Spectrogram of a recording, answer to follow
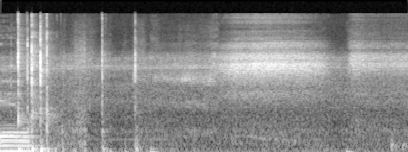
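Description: Typing on a computer keyboard: a quick run of keystrokes at the start and a couple of single key taps about a second in, then faint room tone with a light hiss.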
